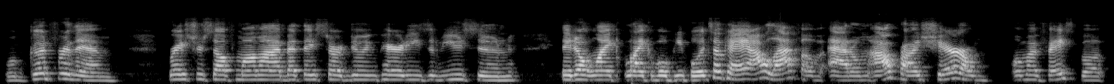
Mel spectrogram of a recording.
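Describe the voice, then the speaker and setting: A woman's voice: medium pitch, fairly even intonation, normal speed, pushed and bright, low-quality recording. A middle-aged woman hosting a casual livestream, chatting to viewers by name with endearments. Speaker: YouTube livestream host.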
